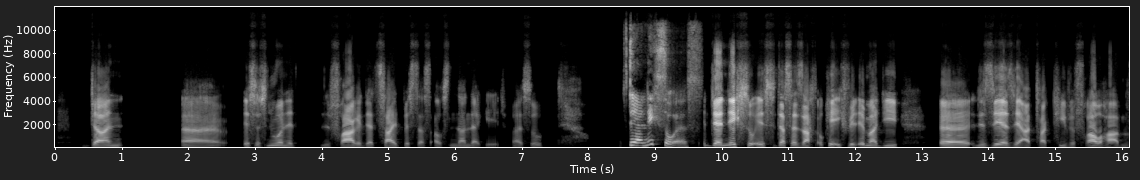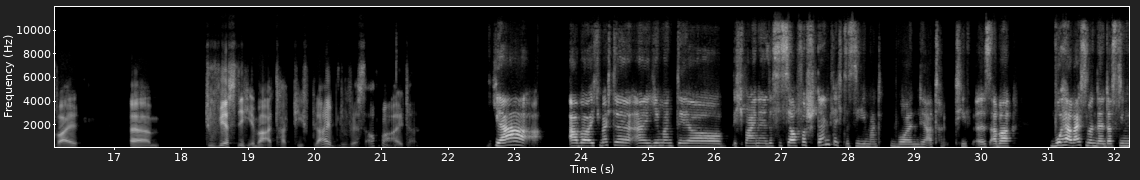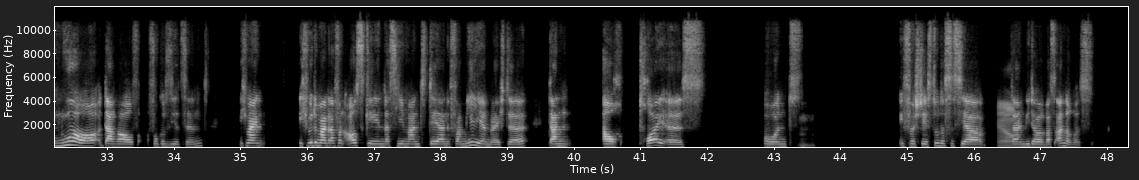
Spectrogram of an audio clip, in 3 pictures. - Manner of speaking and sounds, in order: stressed: "nur"
- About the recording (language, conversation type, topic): German, unstructured, Wie entscheidest du, wofür du dein Geld ausgibst?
